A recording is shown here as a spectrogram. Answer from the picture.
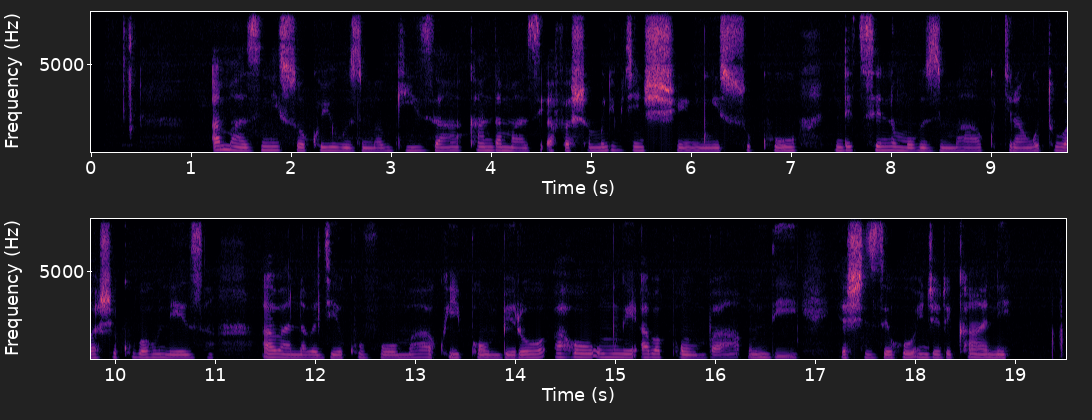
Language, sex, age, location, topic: Kinyarwanda, female, 25-35, Huye, health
